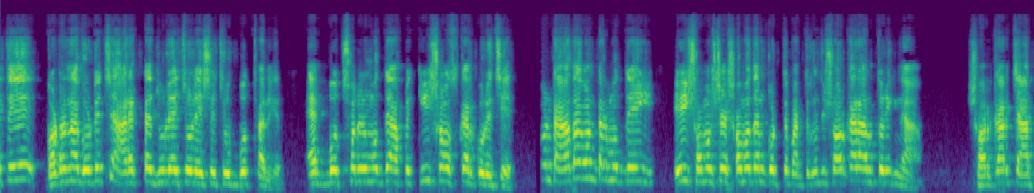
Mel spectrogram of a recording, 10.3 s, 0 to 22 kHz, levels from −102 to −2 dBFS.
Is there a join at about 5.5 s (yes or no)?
yes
